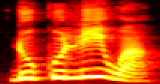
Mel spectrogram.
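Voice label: "dukuliwa", Kenyan Swahili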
